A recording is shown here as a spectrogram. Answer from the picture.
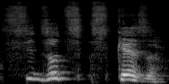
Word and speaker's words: Siczocskeș: saucisson brioché, et que la prononciation de ce mot, c'était littéralement Sitsotsquez.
